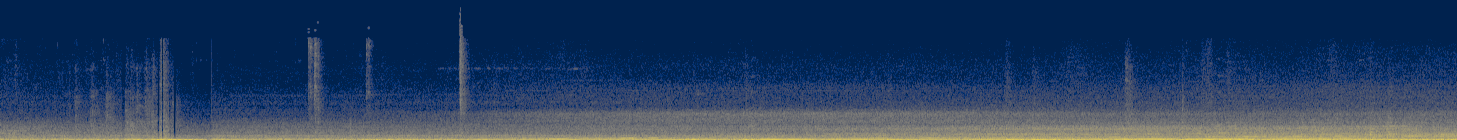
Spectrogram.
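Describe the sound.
A tram ride on a city tram line heading out from the main station: a continuous low rumble of rolling wheels with electric motor whines that climb in pitch as the car accelerates, with no voices heard.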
